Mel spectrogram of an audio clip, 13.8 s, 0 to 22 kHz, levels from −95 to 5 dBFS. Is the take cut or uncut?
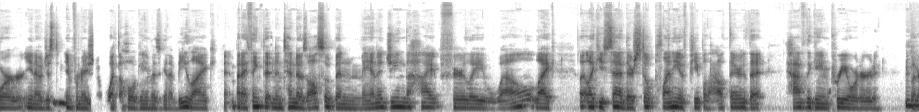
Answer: cut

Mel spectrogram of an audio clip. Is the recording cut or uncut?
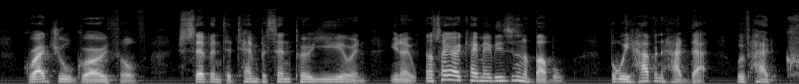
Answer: cut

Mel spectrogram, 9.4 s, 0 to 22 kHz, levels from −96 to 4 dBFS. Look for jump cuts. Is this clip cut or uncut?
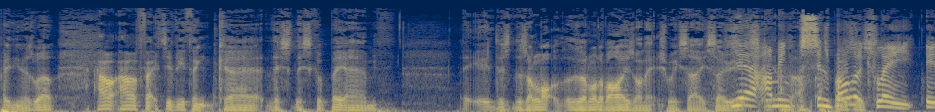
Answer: cut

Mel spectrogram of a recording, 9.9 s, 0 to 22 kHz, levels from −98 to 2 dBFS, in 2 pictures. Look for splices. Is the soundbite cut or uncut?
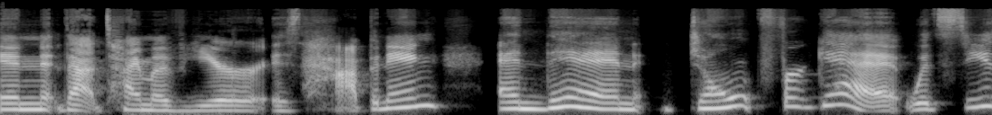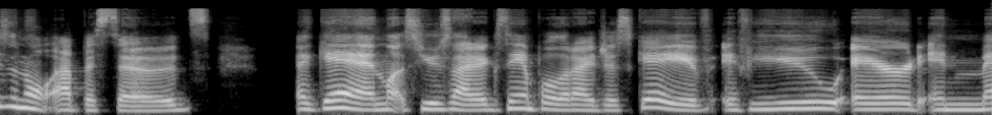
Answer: uncut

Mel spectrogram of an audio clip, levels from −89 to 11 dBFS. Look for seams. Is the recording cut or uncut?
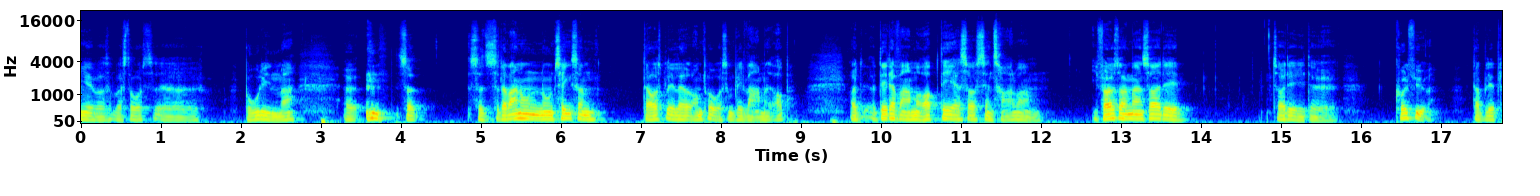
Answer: uncut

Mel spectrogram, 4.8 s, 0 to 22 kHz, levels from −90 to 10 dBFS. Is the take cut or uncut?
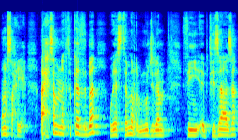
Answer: uncut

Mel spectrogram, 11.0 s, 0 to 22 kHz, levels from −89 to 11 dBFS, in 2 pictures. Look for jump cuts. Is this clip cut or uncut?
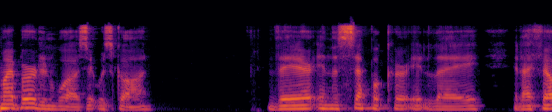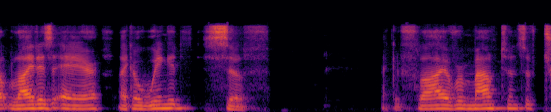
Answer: uncut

